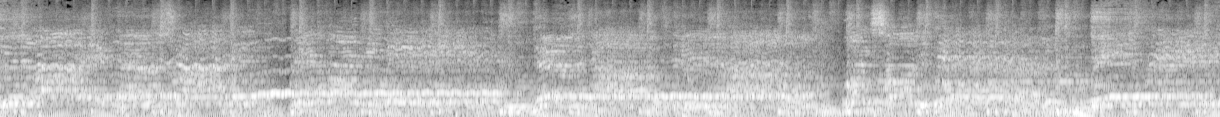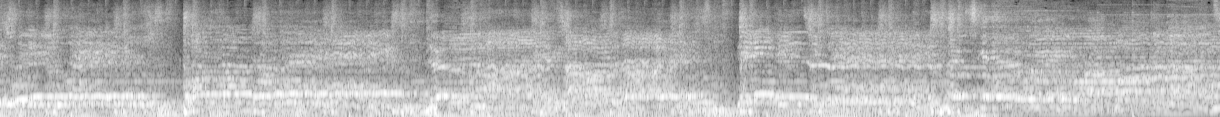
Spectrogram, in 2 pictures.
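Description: A mixed ensemble of men's and women's voices singing a musical-theatre chorus number in unison and harmony, with instrumental accompaniment and a steady beat. Near the end the low accompaniment drops away, leaving mainly the voices.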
